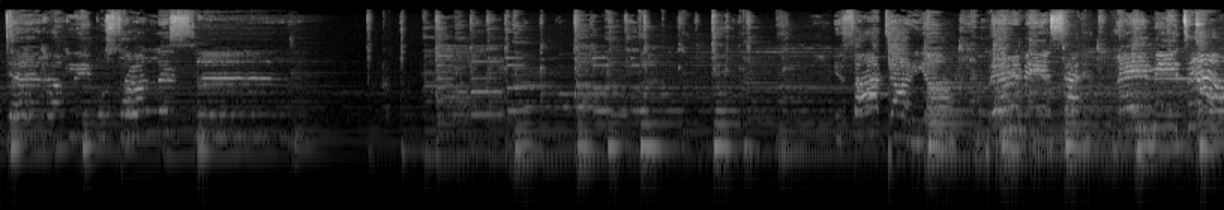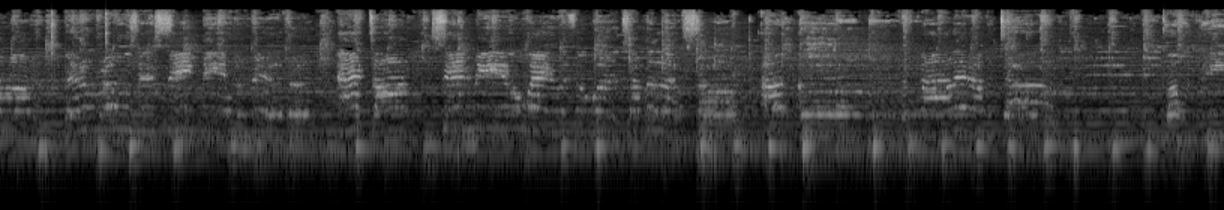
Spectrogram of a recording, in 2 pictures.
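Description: Acoustic guitar being strummed, dropping away briefly about four seconds in, then a girl singing along with it from about twelve seconds in.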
